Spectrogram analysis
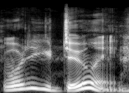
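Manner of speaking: sibling woken at night, mock-annoyed; mock groggy irritation. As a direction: demand an answer, half asleep. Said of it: "you're like".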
